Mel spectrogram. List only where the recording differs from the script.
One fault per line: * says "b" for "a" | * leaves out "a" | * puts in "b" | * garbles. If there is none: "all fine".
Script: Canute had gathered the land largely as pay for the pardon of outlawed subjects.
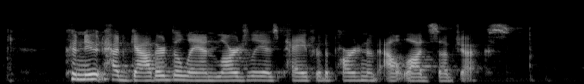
all fine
